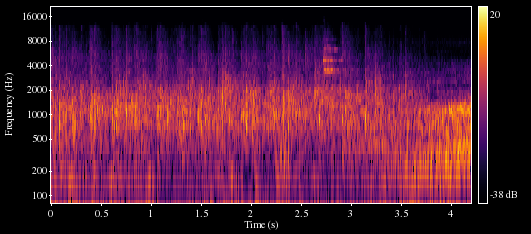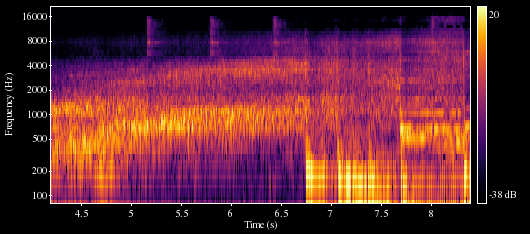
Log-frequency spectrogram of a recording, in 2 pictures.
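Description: Audience clapping, fading under a rising swell from the backing track. Near the end the song's intro starts with sustained keyboard notes and a beat.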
